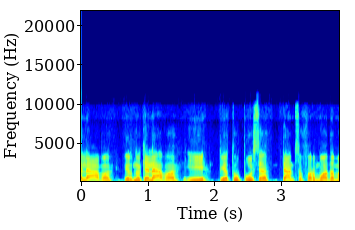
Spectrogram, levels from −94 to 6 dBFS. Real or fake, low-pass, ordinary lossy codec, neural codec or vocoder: real; 9.9 kHz; Opus, 24 kbps; none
